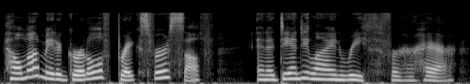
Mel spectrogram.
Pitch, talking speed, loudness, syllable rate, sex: 235 Hz, 190 wpm, -17 LUFS, 5.2 syllables/s, female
